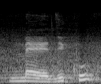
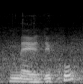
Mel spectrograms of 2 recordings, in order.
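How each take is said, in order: No difference in how they are said.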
